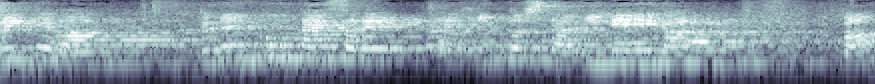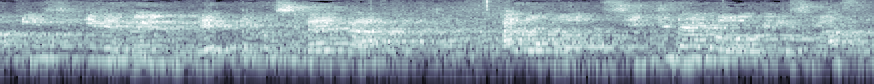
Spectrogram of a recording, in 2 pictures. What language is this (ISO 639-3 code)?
jpn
